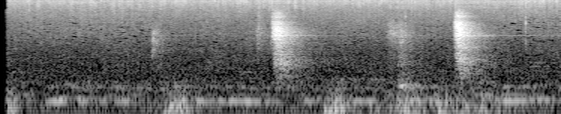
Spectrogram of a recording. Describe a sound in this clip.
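A man speaks calmly and quietly into a microphone.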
